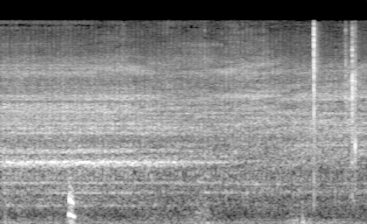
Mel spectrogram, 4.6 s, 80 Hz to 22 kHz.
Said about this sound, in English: It sounds like the stock sound they use in a documentary. Mm-hmm. It sounds like a 1960s 16mm camera.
